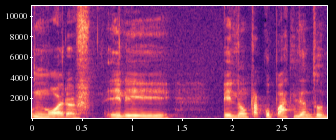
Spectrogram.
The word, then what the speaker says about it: Neurath: O Otto Neurath, eu acho que é Neurath que se pronuncia, né.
